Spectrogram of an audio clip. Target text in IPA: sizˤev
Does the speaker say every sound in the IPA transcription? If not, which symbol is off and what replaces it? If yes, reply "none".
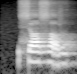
e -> i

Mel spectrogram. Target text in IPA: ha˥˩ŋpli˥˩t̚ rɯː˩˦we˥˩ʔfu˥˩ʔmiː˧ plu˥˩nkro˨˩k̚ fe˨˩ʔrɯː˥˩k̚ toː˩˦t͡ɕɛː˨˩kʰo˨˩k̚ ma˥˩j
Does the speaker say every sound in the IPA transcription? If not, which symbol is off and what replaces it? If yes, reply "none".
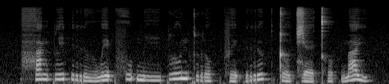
none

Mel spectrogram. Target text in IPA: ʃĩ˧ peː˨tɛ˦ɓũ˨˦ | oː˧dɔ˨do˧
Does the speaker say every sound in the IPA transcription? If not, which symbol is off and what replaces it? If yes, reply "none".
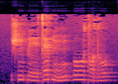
none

